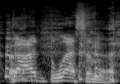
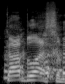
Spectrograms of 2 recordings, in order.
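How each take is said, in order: First: Slow, laughing fond blessing. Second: Said in the usual way. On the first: Real, not acted. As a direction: chuckle it out slowly. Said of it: "repeated slower with laugh". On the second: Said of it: "repeated phrase, different delivery".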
